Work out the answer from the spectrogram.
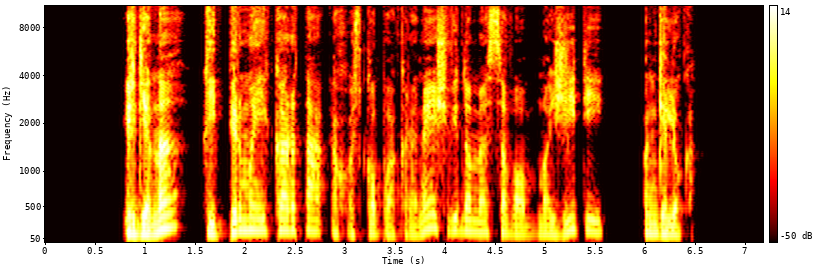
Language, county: Lithuanian, Alytus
